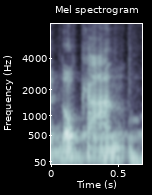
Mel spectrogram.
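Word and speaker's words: ドッカン: Yeah, Dokkan means, actually check its accent, by the way. Yeah, the accent is on the K, as expected, considering the sound.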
